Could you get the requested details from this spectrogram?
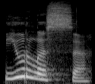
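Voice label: "юрлӧссӧ", Komi, female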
